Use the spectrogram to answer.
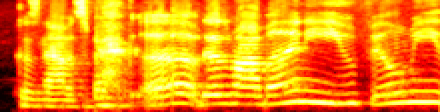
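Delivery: real frustrated yell about his money; frustrated shout. Real, not acted. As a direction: yell it at the chart, exasperated. Trade moving away from him.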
